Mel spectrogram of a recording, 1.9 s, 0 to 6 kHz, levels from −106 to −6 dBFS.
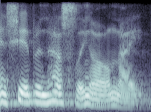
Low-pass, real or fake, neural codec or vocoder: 5.4 kHz; real; none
